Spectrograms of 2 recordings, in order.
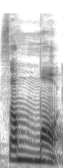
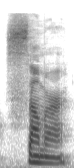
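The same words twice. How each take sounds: First: The M sound is doubled, said twice. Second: The M sound is said only once. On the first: The speaker calls it wrong. "M이 두 개 있다고 해서 똑같이 summer 이렇게 소리 내지 않고" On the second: The speaker calls it right. "하나만 발음해서"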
